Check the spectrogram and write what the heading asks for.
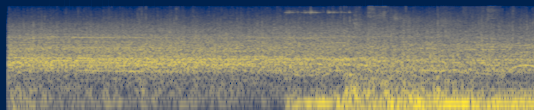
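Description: A studio crowd cheering and applauding over music, with a deep bass line coming in about two seconds in.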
